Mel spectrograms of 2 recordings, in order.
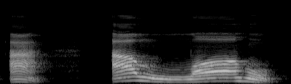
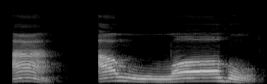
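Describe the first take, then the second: No difference in how they are said.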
